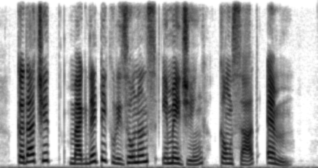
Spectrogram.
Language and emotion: Marathi, neutral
